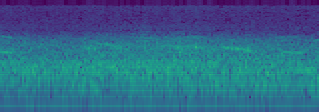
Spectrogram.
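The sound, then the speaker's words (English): A steady, dense murmur of a large ballpark crowd still coming in before a baseball game, an even wash of indistinct voices that holds at a constant level throughout, with a low hum underneath and no clear individual words. “Pretty nice crowd, and still coming in, as I told you, in spite of the weather bulletins, which figure to keep a lot of people away, we're going to have a real nice turnout and a lot of excitement.”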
